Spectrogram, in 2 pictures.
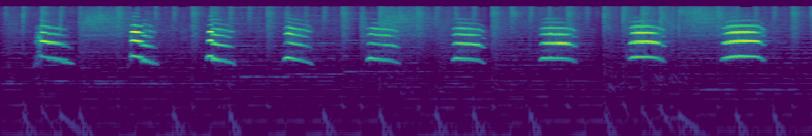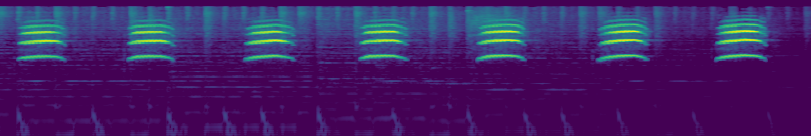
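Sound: kiwi bird call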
